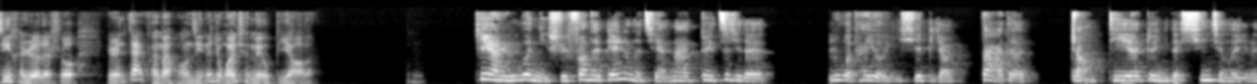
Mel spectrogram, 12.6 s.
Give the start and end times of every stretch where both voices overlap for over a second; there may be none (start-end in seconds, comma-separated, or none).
none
